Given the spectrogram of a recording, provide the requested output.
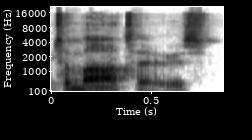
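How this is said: It is said with a British accent. "I would normally say tomatoes"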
